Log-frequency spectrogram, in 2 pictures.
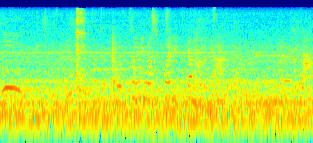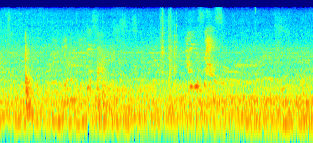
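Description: A toddler babbles nearby.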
